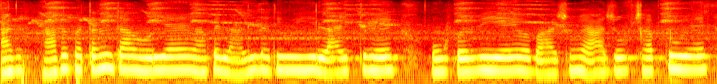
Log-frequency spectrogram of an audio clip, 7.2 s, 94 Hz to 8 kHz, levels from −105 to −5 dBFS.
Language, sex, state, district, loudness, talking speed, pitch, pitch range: Hindi, female, Bihar, Darbhanga, -19 LUFS, 165 wpm, 195 Hz, 185-200 Hz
